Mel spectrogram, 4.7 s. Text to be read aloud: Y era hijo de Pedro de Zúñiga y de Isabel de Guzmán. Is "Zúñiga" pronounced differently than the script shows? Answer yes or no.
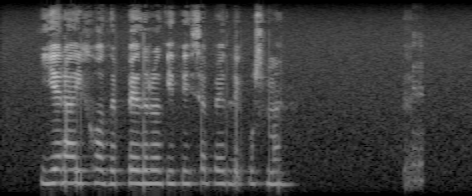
yes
